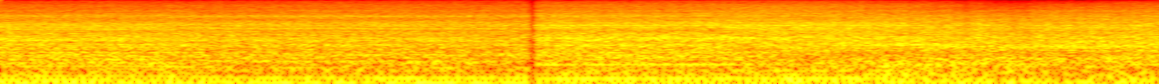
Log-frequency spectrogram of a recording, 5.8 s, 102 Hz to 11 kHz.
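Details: 1979 Ford F100, 300 straight six, parked since 1992, first start: Holley 390 four-barrel carb, Offenhauser dual-port intake, new Hedman headers smoking heavily, cooling system on plain water. Strong, steady low rumble at an even idle with no stumbles or knocks; idling pretty good.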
